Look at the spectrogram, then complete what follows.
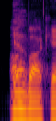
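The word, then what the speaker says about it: Ong-Bak: And you remember that movie, I'm going to pronounce it wrong, Ong Bak? – Ong Bak, yeah, yeah.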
